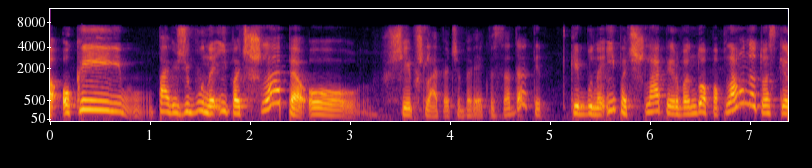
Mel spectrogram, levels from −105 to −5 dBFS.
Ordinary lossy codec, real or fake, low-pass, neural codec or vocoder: AAC, 48 kbps; real; 7.2 kHz; none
